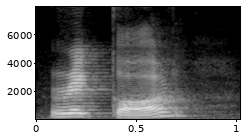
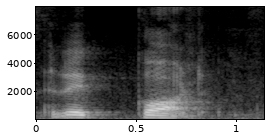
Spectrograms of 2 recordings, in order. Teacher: the word record is a noun when stressed on the first syllable record and the verb when stressed in the second syllable record next one is morphology it's a study of word formation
